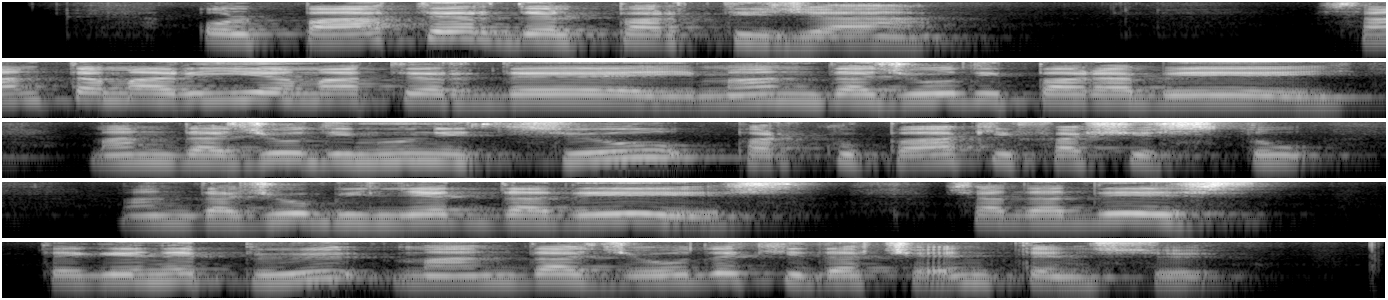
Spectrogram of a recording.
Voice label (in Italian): Dialetto di Albosaggia; Pater del partigiáa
